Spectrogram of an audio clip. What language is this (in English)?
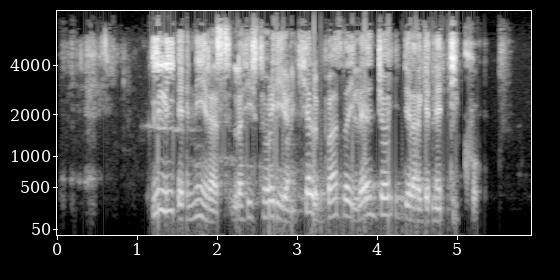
Esperanto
